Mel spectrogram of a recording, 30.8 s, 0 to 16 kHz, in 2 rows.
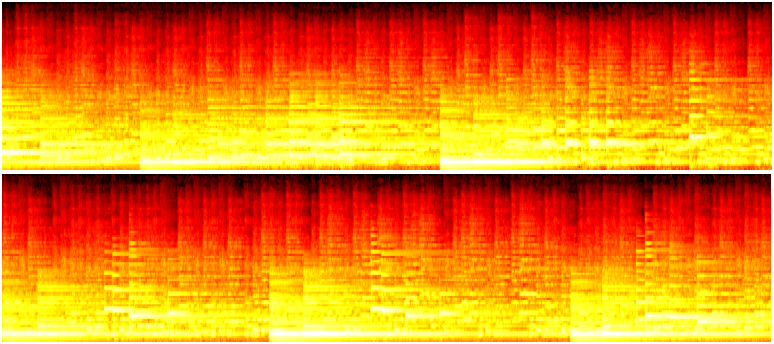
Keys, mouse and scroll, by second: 2.5-4.9 drag, 5.0 g, 8.1-9.4 middle drag, 10.8-13.2 right drag, 12.1-14.5 drag, 15.3-19.2 right drag, 17.2-20.5 drag, 21.5-23.8 drag, 24.8-27.0 drag, 26.0 shift+a, 30.6 s.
